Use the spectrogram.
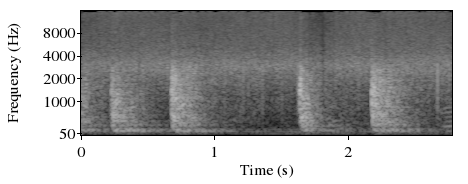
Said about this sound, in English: Wait a minute. Let me try something else here with this hammer.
